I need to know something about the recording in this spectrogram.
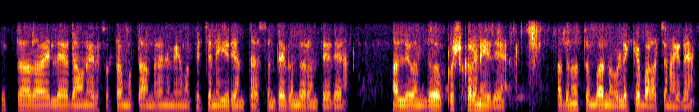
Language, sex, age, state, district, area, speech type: Kannada, male, 45-60, Karnataka, Davanagere, urban, conversation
